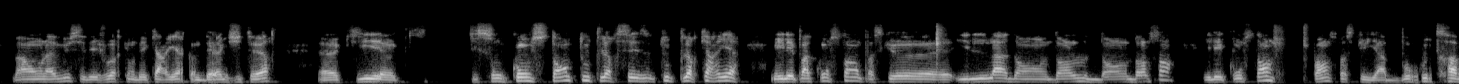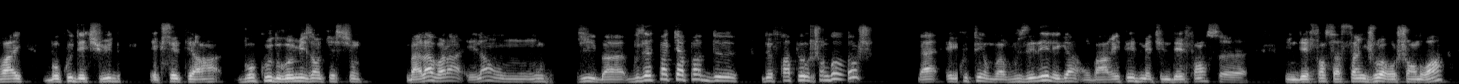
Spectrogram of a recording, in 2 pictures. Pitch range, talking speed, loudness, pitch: 120-160 Hz, 220 wpm, -22 LUFS, 140 Hz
